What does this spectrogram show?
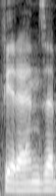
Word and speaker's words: Firenze: since spending time there, I've said Firenze back home, and they're like, and someone's like, wait, Florence? I'm like, yes, it's Florence, but this is how you say the name of the city. Like, that's the name of it.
